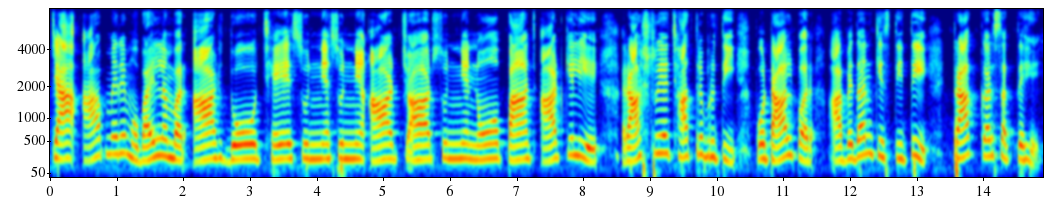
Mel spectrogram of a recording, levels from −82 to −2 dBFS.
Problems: constant background noise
